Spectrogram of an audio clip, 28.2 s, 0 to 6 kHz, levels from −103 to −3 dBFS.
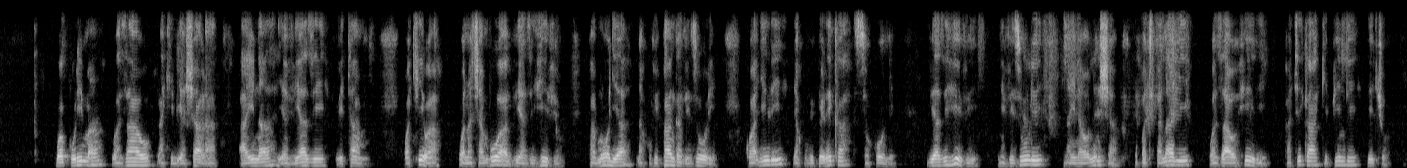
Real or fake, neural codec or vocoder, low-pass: fake; vocoder, 44.1 kHz, 128 mel bands, Pupu-Vocoder; 5.4 kHz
